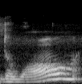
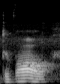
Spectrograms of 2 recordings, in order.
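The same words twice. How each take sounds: First: Waal begins with an English W sound. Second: Waal begins with a V sound. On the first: The speaker calls it wrong. "for most of my life, I pronounced his name" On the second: The speaker calls it right. "he pronounces his name with the W as a V"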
